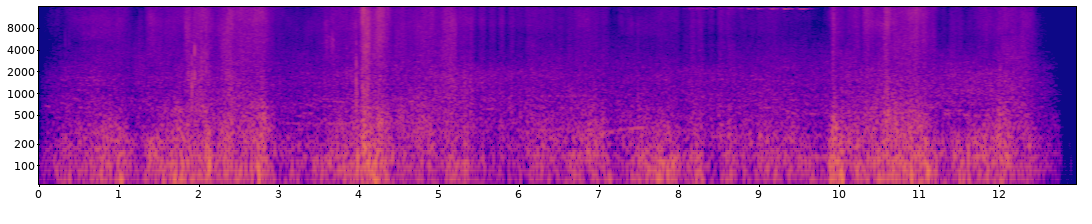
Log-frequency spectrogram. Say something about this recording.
Viento fuerte 1
Sound generated by the appearance of the air in outdoor. Hard intensity level.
